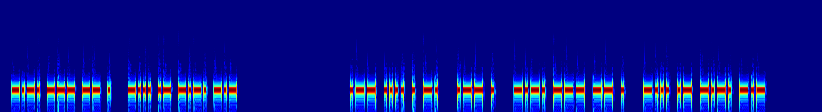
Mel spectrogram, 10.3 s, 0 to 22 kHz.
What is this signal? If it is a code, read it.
Morse code, heard as a keyed tone, about 29 wpm, 700 Hz. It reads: COME BACK WHEN WE COME BACK
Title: Speed-Racing - Sets of 4 Words 25wpm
